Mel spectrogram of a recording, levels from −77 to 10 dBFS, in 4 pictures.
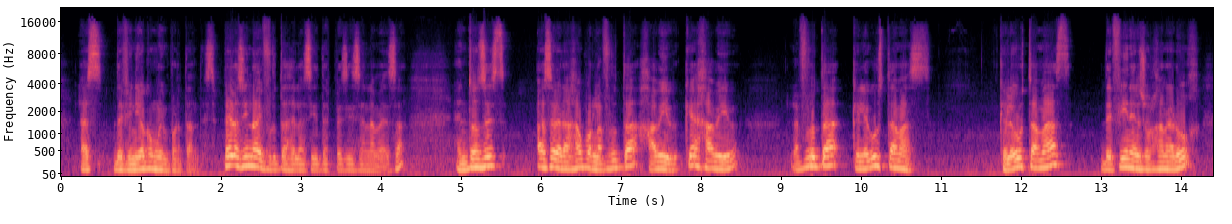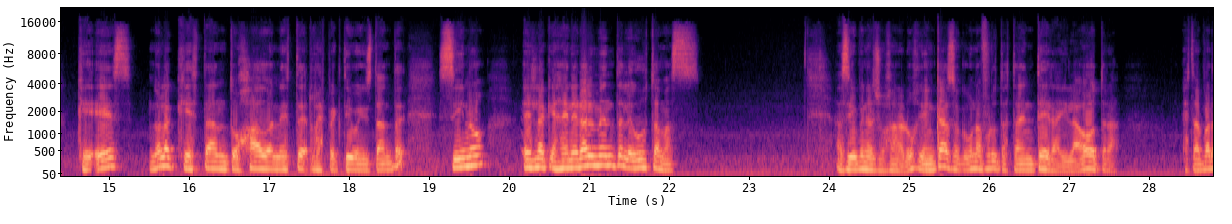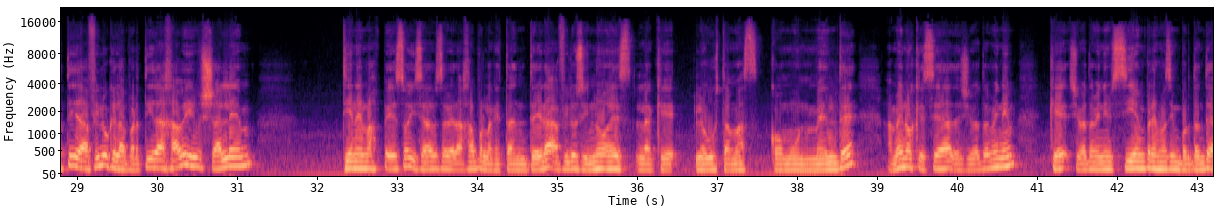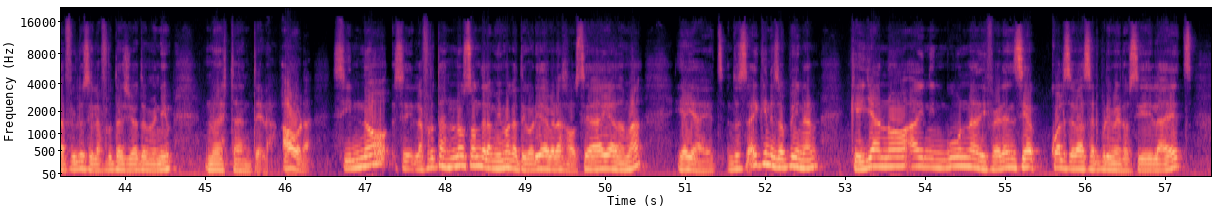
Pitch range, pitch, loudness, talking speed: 115-155 Hz, 125 Hz, -10 LUFS, 175 wpm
